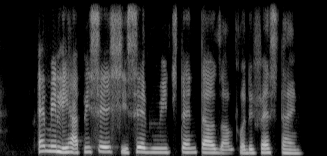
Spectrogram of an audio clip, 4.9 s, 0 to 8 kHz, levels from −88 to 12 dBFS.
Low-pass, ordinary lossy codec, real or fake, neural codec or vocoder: none; none; fake; codec, 16 kHz, 2 kbps, FunCodec, trained on Chinese and English, 25 frames a second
